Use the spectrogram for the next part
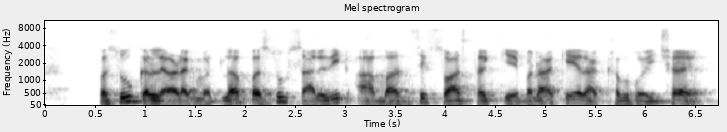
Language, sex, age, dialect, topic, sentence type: Maithili, male, 60-100, Eastern / Thethi, agriculture, statement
